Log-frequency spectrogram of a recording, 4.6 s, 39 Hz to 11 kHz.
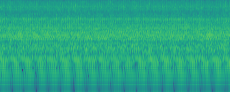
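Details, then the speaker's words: Rotakt petrol generator just after its first easy start, choke at run, no load, voltmeter reading 232 V while warming up: steady, even small-engine buzz at constant speed with no misses or knocks, a healthy normal idle. "so that was the first start I did not expect to start it so easy so it will warm up a little and come back with a test"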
